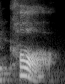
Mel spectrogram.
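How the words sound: The final R is silent, ending open. "No inglês britânico, ... aberto"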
